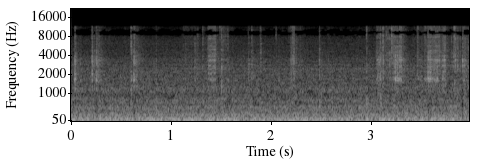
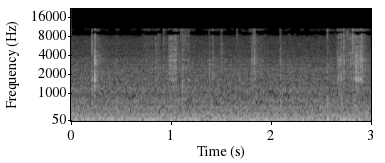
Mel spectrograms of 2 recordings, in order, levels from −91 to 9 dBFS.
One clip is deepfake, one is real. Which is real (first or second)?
first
